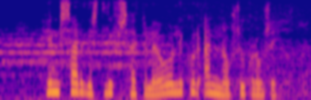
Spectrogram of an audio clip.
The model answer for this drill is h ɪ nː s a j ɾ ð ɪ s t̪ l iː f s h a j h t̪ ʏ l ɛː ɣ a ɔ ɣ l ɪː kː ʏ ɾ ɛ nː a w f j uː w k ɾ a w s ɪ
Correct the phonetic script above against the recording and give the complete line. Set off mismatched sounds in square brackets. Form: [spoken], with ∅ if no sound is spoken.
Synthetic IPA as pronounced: h ɪ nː s a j ɾ ð ɪ s t̪ l [i] f s h a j h t̪ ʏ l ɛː ɣ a ɔ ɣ l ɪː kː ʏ ɾ ɛ nː a w [s] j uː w k ɾ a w s ɪ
